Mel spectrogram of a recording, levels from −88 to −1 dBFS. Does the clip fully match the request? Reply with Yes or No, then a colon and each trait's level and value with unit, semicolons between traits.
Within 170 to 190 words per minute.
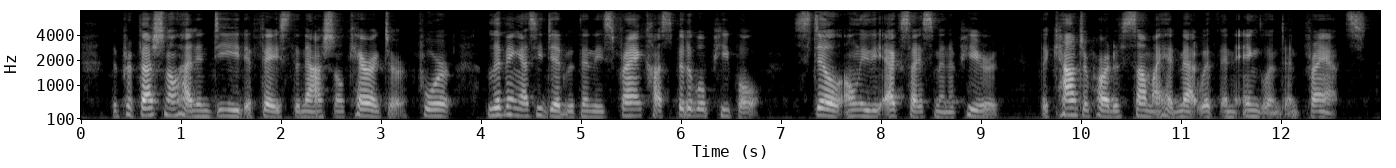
No: average, 160 wpm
